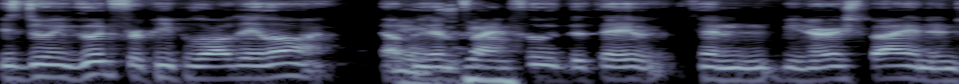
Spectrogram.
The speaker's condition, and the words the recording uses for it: Parkinson's disease. And I'll just keep on teaching and writing and speaking as long as he gives me physical ability to do that.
